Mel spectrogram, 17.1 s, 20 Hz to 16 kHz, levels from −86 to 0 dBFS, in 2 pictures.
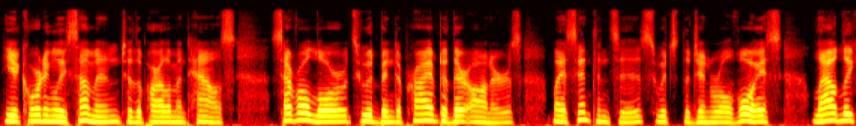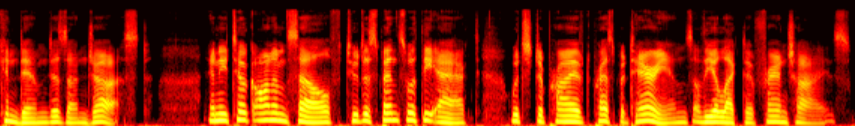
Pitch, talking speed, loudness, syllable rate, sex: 160 Hz, 150 wpm, -18 LUFS, 5.1 syllables/s, male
